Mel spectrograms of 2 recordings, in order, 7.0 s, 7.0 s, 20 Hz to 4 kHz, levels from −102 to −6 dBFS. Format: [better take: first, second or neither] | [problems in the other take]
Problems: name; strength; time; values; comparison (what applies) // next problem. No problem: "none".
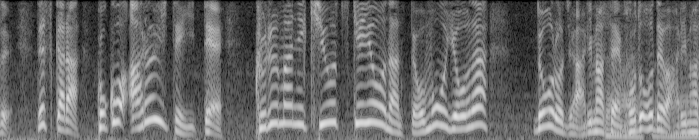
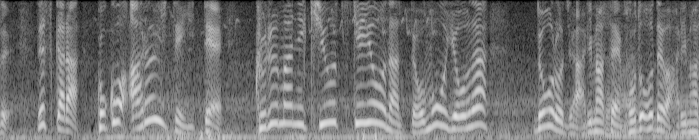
first | background sound (Bird vocalization, bird call, bird song + Alarm / Truck); 12 dB below the speech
